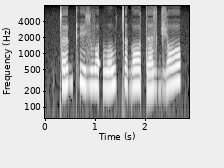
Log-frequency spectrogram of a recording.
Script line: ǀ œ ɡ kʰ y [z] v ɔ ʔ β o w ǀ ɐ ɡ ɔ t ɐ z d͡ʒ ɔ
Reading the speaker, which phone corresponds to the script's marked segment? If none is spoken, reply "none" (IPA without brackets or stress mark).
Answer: z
